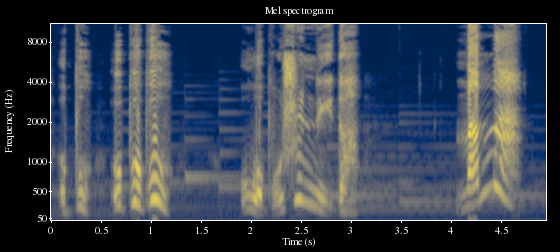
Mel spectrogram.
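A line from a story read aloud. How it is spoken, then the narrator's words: Louder shout, small child. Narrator (Chinese): 那个小不点儿又用更响的声音喊了一遍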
